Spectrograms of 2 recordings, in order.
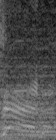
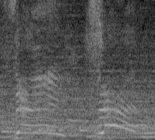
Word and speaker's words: Z: And it is pronounced Zed, not Z-Z.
